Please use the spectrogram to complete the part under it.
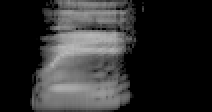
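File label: "wei2", Mandarin Chinese; 喂; （電話の呼びかけや応答など）もしもし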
